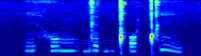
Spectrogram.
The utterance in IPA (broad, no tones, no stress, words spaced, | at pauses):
ihu muɡeɡ ǃʼoǃʼi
